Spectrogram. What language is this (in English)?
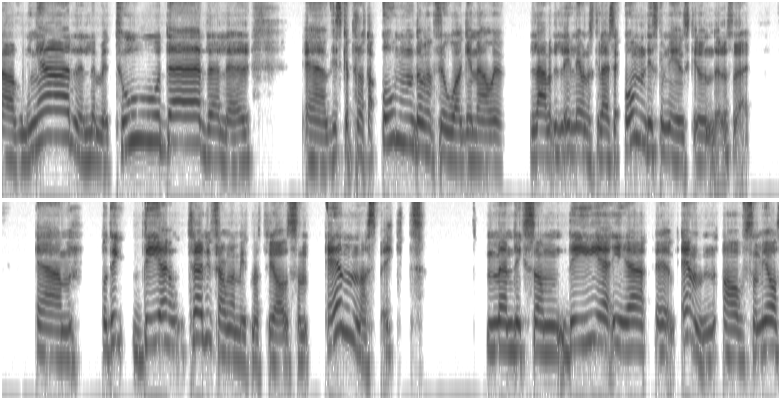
Swedish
